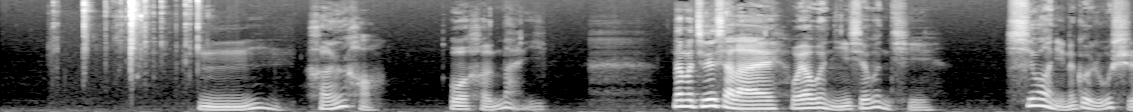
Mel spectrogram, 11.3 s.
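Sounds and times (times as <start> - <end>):
handcuffs clinking and rattling: 0.5 - 2.1
speech: 2.0 - 2.5, 3.2 - 3.8, 4.5 - 5.5, 6.7 - 9.4, 10.1 - 11.3.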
